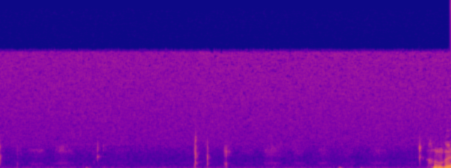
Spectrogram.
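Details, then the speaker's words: Baby girl with hiccups she dislikes: several brief, sharp, low hiccup jolts at irregular intervals in a quiet room, ending with a louder vocal sound. "oh now you have the hiccups oh you don't like hiccups huh Oh stupid hiccups it is ruined our day we are having so much fun"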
